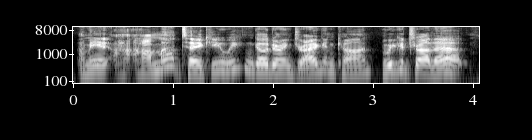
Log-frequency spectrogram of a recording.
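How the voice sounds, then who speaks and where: High-voiced, bright, chatty male podcaster. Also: normal speed. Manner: chatty, enthusiastic, sweary. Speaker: podcast co-host. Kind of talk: casual comedy podcast chat.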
